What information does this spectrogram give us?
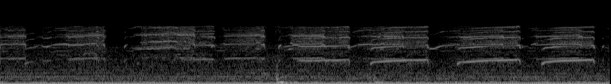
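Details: Swifts at the nest at dawn, with both adults present: a string of rough, scratchy screeching notes, some with an upward twist, over a continuous low drone and a faint knock.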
